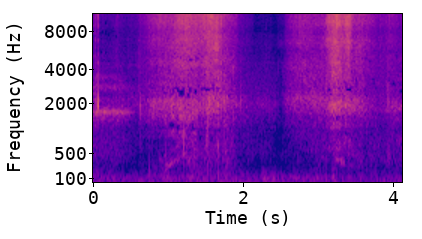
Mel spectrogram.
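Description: Icy pond water and slush sloshing as a small glass jar is dipped into a hole in the ice and scooped full, a soft watery rustle in two bouts, about a second in and again near three seconds.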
